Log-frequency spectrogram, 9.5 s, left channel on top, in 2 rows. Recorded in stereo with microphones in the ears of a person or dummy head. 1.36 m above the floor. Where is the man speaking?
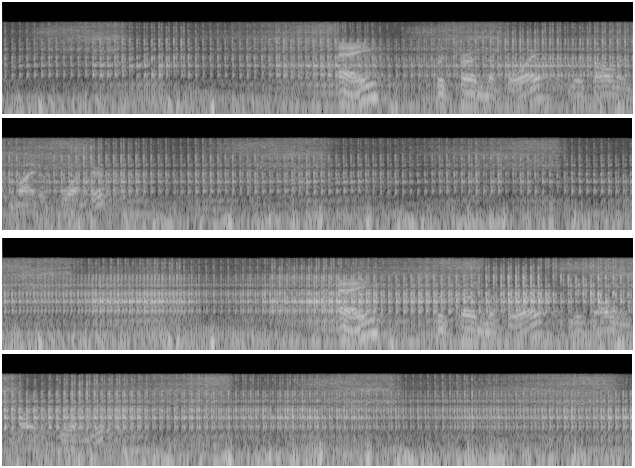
10° left (ahead or behind), 0.8 m; by 5.6 s 45° left (ahead or behind), 2 m.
